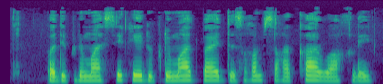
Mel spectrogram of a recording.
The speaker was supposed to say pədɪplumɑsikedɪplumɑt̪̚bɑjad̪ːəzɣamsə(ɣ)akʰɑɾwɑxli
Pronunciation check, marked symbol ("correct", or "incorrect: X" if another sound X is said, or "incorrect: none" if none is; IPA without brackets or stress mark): incorrect: x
